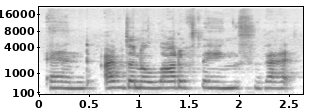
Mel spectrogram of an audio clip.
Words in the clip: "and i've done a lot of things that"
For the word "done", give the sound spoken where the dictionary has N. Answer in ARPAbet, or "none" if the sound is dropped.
N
